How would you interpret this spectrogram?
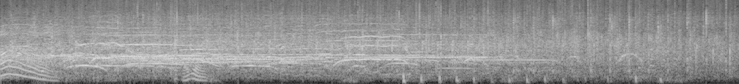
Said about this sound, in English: Well, after that round of applause, I'll take Breaking Bad.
